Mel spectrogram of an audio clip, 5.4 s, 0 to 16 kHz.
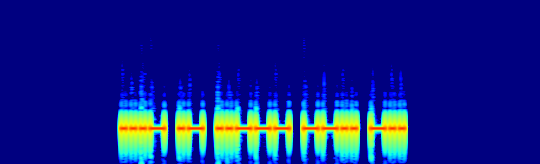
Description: Morse code, heard as a keyed tone, about 25 wpm, 700 Hz. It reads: VA2ZD
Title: DXCC-100 Call Signs - 5 Characters - Repeated 3x - 25wpm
